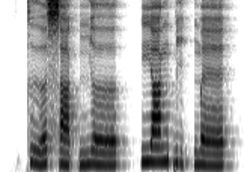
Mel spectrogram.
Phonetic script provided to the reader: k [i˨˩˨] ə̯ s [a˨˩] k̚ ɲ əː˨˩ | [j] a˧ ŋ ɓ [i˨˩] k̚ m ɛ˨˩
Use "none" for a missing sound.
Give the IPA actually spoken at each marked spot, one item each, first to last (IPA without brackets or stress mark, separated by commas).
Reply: ɨ˨˩˨, a˨˩, j, i˨˩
